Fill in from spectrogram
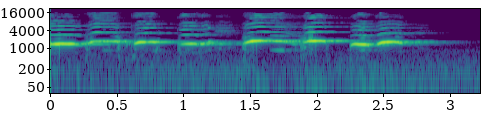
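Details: Whistled tune from a pet cockatoo asked to sing, made of smooth, steady notes that rise and dip slightly, in short connected phrases that end in silence.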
